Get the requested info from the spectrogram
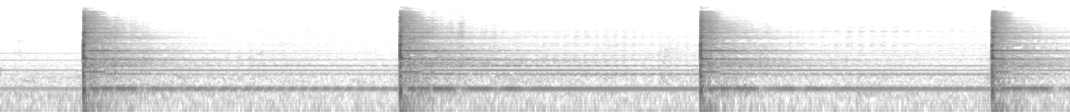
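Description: Ringside gong bell struck four times, about three seconds apart, each clang ringing on and fading before the next: the ten-bell count, a salute to a retiring wrestler.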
